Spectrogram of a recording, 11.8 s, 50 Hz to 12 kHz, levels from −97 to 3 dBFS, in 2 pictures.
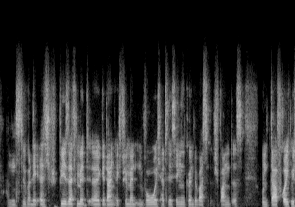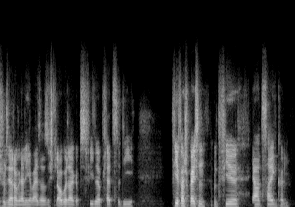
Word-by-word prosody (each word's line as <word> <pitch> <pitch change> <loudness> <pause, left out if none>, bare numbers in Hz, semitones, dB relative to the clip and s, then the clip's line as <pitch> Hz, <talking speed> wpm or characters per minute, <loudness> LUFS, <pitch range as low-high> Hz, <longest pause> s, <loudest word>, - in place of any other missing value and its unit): und 110 -1 -9
zu 125 - 0
überle 115 -1 -3
also - - +2
ich - - -3
spiel 130 -1 0
sehr 125 0 +4
viel 130 - -4
mit, 125 - 0
äh, 115 0 0
Gedankenexperimenten, 115 0 -2
wo 120 +1 -3
ich 120 - -4
als - - -3
nächstes 115 0 0
hingehen 120 -1 -6
könnte, 115 0 -6
was - - -1
spannend 110 +1 -4
ist - - -6
und 115 -3 -7
da 110 - +6
freue 125 +3 +3
ich 125 - -4
mich 130 -1 -2
schon 125 - -4
sehr 115 0 +4
darüber 115 -2 0
ehrlicherweise. 110 0 -2
Also 110 0 -4
ich - - +1
glaube, 125 +1 +1
da 120 -1 +2
gibt's - - -1
viele 130 -1 -4
Plätze, 120 0 -4
die 120 0 -11 0.8
viel 145 - +7
versprechen 140 -3 +6 0.2
und 120 +1 -12
viel, 125 -2 +2 0.3
ja, 120 -1 +2
zeigen 120 0 +1
können. 115 - -11
120 Hz, 225 wpm, -25 LUFS, 115-125 Hz, 0.8 s, viel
